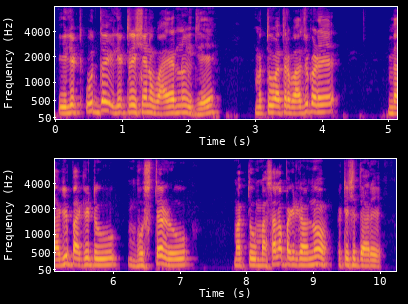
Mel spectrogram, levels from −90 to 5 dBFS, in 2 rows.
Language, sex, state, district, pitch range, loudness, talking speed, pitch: Kannada, male, Karnataka, Belgaum, 160-185 Hz, -16 LUFS, 100 wpm, 170 Hz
